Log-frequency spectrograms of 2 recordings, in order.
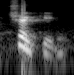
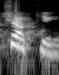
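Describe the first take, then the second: First: The first vowel is an E sound. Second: The first vowel is an A sound. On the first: The speaker calls it right. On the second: The speaker calls it wrong.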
